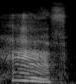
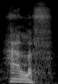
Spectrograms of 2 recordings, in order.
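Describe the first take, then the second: First: The L is silent. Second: The L is sounded. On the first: The speaker calls it right. "So we say half" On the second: The speaker calls it wrong. "not half"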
